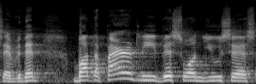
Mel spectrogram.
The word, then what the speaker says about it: EVDNT: ultimate waffle or it well it's spelled evdnt i'm just spelling it as evident but apparently this one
